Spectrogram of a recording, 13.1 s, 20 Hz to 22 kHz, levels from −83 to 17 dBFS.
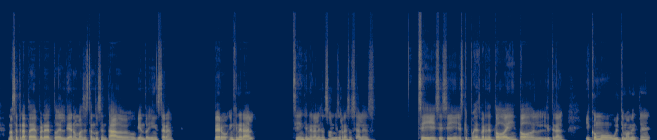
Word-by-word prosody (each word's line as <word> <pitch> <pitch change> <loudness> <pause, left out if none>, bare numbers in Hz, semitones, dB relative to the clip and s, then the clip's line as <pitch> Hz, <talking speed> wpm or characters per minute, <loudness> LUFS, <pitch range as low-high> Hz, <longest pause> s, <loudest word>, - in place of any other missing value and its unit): no - - +1
se - - 0
trata 115 - +3
de 115 -1 +5
perder 110 -1 +3
todo 115 - 0
el 110 0 0
día 115 0 +5
nomás 110 0 -1
estando 110 +2 -3
sentado 105 0 +2
o 100 - -6
viendo 100 0 -2
Instagram. 105 -1 -2 0.8
Pero, 115 0 +4
en 130 -1 0
general, 145 +7 +3 0.7
sí, - - -6
en 130 -2 0
general, 120 0 -1
esas 140 -1 -4
son 145 -1 -4
mis 145 0 -5
redes 135 0 -2
sociales. 125 +2 -7 0.8
Sí, 110 -1 +2
sí, 125 +2 -2
sí, 125 +3 -1
es - - -3
que, 140 - -4
puedes 130 0 -1
ver 135 -1 +3
de 135 - +2
todo 135 +2 +3
ahí, 150 +5 +2
todo 170 +1 +1
l 155 -4 -4
literal, 130 +2 -3 0.4
y 130 - -4
como 120 -3 +2
últimamente 140 +5 -3
125 Hz, 185 wpm, -23 LUFS, 110-135 Hz, 0.8 s, de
